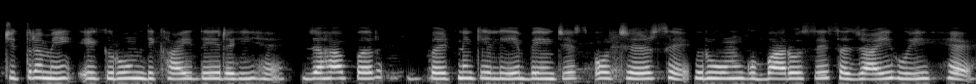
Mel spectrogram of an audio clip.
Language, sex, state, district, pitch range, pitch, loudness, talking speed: Hindi, female, Chhattisgarh, Raigarh, 265-280 Hz, 275 Hz, -13 LUFS, 140 wpm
